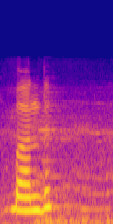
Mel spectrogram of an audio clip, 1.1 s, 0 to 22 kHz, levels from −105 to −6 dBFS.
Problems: none marked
